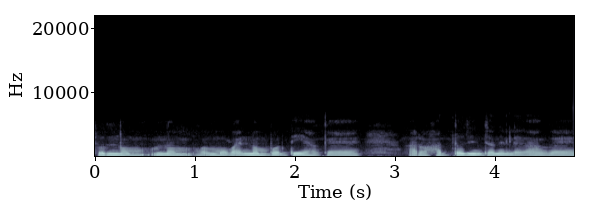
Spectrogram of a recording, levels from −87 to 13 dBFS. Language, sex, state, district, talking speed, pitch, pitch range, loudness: Chakma, female, Tripura, Unakoti, 160 wpm, 215 Hz, 205-220 Hz, -17 LUFS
